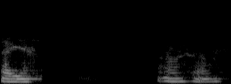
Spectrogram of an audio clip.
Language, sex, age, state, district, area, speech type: Odia, male, 18-30, Odisha, Balasore, rural, conversation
